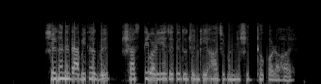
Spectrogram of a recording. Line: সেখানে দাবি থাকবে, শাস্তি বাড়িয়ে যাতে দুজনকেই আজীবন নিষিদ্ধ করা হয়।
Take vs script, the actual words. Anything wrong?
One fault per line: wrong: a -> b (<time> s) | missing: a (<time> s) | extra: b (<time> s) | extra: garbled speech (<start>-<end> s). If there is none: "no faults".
no faults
